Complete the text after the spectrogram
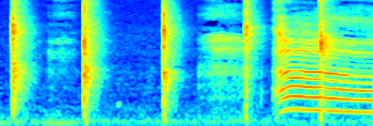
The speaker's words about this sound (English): I think I'm getting a round of applause. Actual standing ovation for that one.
